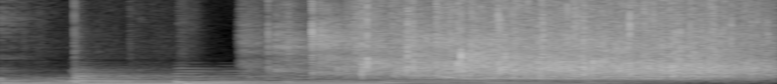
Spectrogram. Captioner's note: cheering and applause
